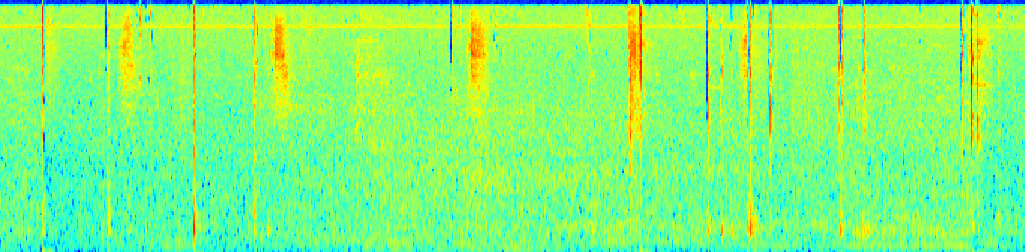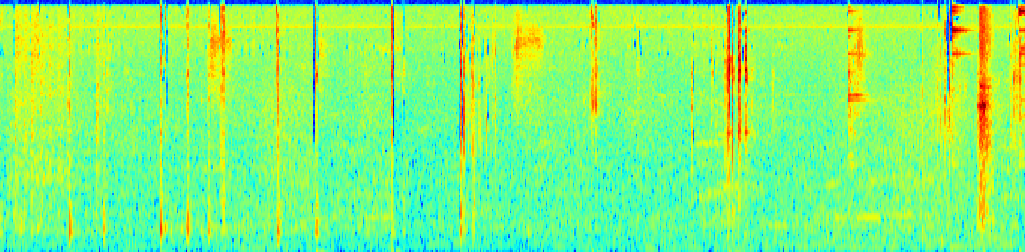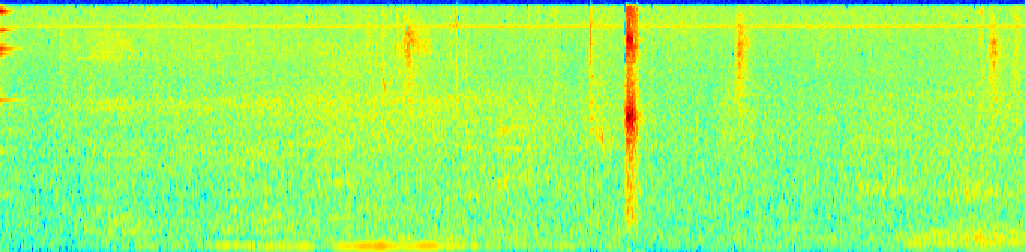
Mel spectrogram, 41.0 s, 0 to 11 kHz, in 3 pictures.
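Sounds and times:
hand tools clinking on metal: 25.0 - 25.3, 26.2 - 27.7.

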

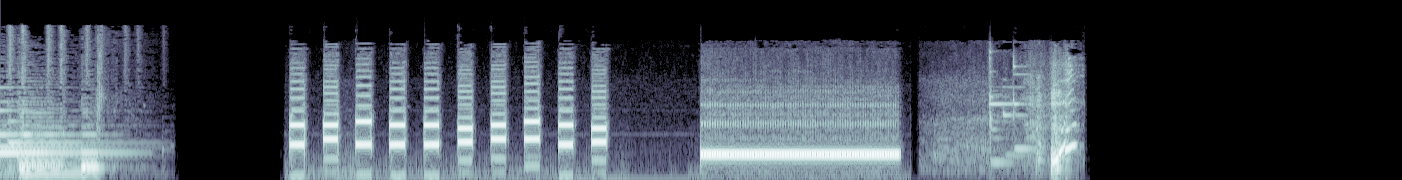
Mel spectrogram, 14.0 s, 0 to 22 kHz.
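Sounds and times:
steady telephone tone: 7.0 - 9.1.

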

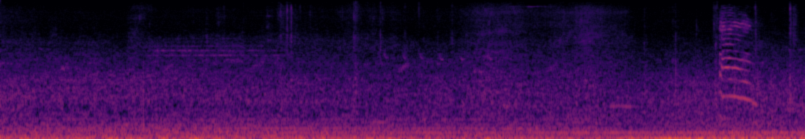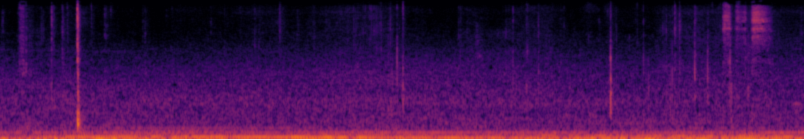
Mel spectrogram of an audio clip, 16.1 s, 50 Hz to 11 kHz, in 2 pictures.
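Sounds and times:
cat meowing: 7.1 - 7.7.

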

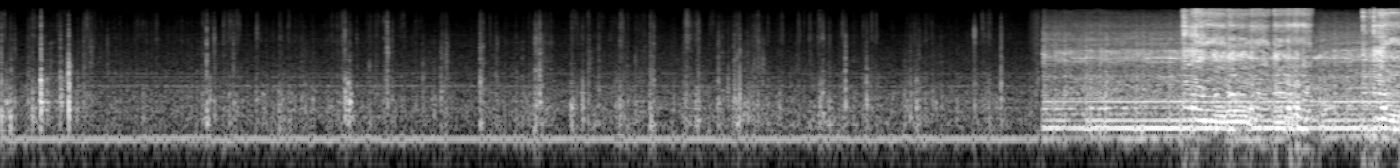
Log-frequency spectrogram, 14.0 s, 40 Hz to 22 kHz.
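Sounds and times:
wire and paper rustling: 0.0 - 10.4.

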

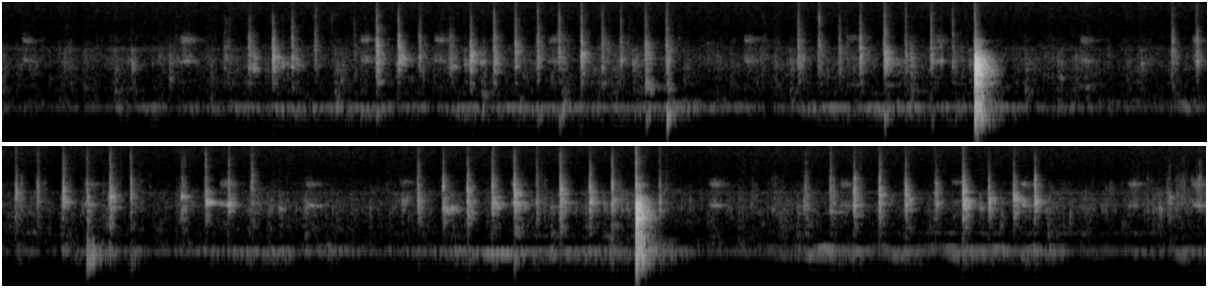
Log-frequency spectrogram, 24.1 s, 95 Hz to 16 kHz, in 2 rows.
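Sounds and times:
stone pestle knocking on stone: 9.7 - 10.0, 18.4 - 18.7.

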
